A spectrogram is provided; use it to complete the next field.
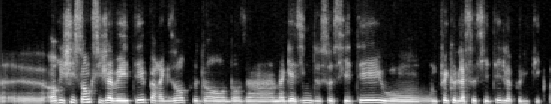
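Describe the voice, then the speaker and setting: Her very deep, low pitch and dark, mellow tone carry fairly even intonation at a moderate pace with hardly any pauses. The woman's loudness swings widely against a quiet background. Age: 60s. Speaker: retired journalist. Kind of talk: interview. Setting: recorded outside the studio. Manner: hesitant, many fillers and repetitions.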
